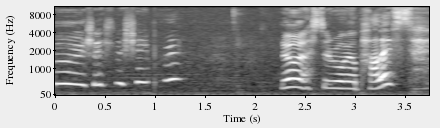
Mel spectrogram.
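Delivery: very high voice stretched through a yawn. Checking out the royal palace, yawning while talking. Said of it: "Sorry about the yawning".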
